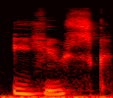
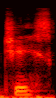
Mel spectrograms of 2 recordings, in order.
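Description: First: The name begins with a Y sound. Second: The name begins with a J sound. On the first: The speaker calls it right. "but it is pronounced Jysk" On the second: The speaker calls it wrong. "The way you see it spelled, you would kind of pronounce it Jysk"

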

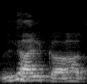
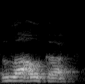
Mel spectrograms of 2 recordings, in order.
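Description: First: The l sounds are soft. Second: The l sounds are hard. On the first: The speaker calls it right. "м'які звуки в українській мові" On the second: The speaker calls it wrong. "це буде «лалка». Ну це ж смішно"

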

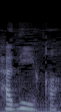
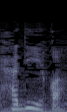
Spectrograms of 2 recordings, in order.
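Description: First: The word ends in a soft h sound. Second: The word ends in a soft h sound.

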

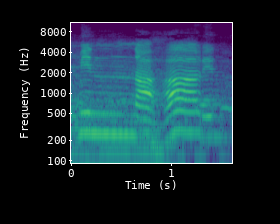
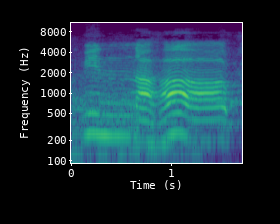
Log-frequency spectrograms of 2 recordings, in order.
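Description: First: The word ends with the syllable rin. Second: The word stops on the r consonant. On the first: This is the full written reading. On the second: This is the reading when pausing. "jika dibaca waqaf"

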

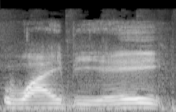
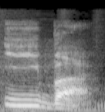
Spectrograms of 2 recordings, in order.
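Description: First: The name is spelled out as English letters. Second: The name is said as one word, Iba. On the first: The speaker calls it wrong. "многие пытались говорить YBA. Какой YBA?" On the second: The speaker calls it right. "Так что ИБА на самом деле"

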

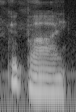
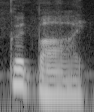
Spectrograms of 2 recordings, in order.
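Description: Both takes have the same delivery.

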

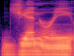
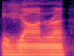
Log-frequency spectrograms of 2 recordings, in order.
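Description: First: It is pronounced in an anglicized way. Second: It is pronounced in a French-style way. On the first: The speaker calls it wrong. "It's not genre or anything like that" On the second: The speaker calls it right. "Pronounce it that way. It's French"

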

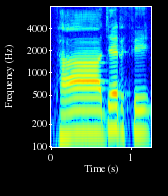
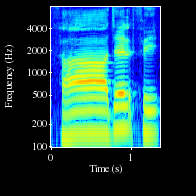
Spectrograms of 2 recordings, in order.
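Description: Both takes have the same delivery.

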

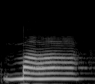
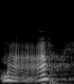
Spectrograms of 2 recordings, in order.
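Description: First: The word is said in the first tone. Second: The word is said in the third tone. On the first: It means mother. "when spoken in the first tone" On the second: It means horse. "In the third tone"

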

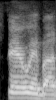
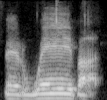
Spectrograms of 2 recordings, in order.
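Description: First: The stress falls on a syllable other than 've'. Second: The stress falls on the syllable 've'. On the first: The speaker calls it wrong. "It's not fairwaybat" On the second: The speaker calls it right. "it's fairwaybat"

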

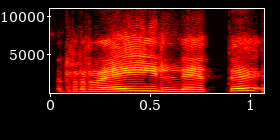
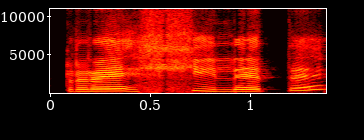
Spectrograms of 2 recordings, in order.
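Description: First: The middle consonant is left out entirely. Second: The middle consonant is a rasping h sound. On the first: "tampoco es reilete" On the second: "no es regilete"

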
